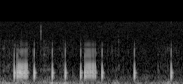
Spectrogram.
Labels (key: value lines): label: biophony, knock croak
recorder: SoundTrap 300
